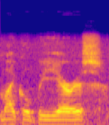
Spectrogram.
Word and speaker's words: Michael Beiras: proponent leader line Titleist Michael B Aris that's how you pronounce his name quote read the intro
